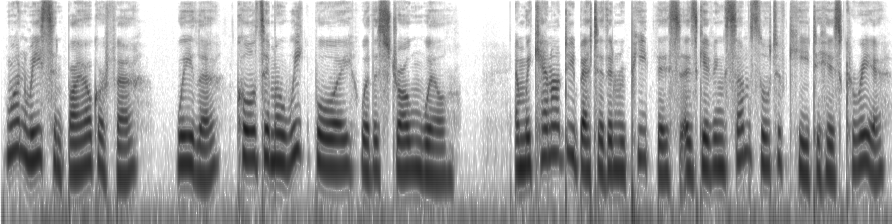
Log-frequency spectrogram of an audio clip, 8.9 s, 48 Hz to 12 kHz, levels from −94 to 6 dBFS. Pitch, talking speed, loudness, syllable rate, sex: 200 Hz, 200 wpm, -16 LUFS, 5.3 syllables/s, female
